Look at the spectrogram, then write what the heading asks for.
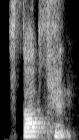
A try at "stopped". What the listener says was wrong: What you're doing, you're making it, you're trying to put in that ed ending. Even though you see that ed, the sound is T. So the word's going to be pronounced like stopped.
